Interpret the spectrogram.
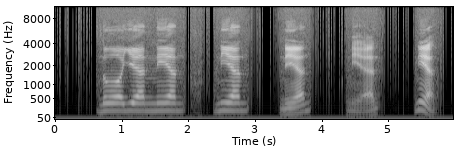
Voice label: "nian", Chinese

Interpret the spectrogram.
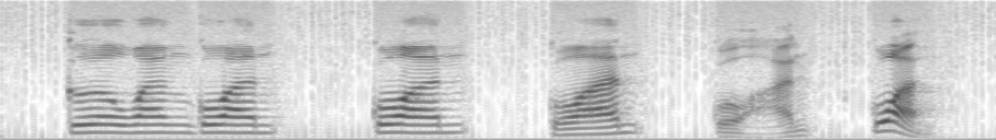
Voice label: "guan", Chinese

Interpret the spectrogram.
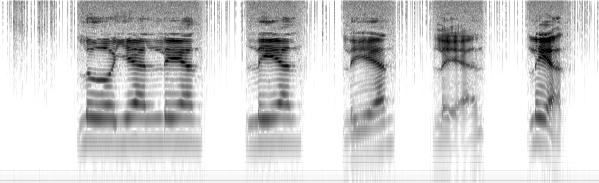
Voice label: "lian", Chinese

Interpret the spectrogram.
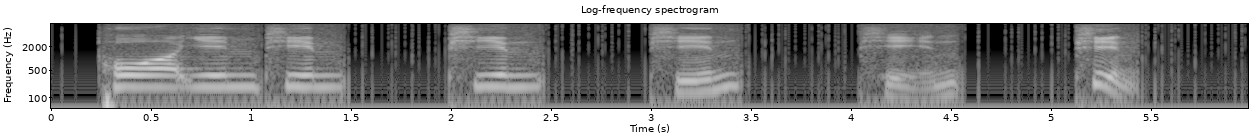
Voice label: "pin", Chinese

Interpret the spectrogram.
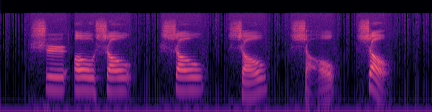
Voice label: "shou", Chinese

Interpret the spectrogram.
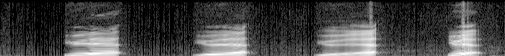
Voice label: "yue", Chinese

